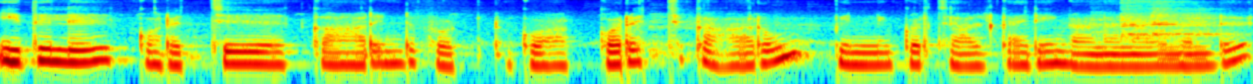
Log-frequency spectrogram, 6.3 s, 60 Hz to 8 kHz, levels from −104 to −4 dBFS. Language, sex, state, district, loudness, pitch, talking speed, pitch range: Malayalam, female, Kerala, Kasaragod, -18 LUFS, 195 Hz, 105 wpm, 180-215 Hz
